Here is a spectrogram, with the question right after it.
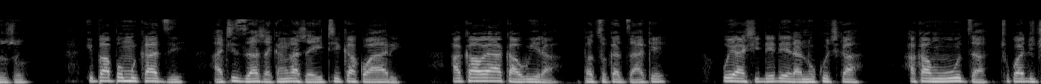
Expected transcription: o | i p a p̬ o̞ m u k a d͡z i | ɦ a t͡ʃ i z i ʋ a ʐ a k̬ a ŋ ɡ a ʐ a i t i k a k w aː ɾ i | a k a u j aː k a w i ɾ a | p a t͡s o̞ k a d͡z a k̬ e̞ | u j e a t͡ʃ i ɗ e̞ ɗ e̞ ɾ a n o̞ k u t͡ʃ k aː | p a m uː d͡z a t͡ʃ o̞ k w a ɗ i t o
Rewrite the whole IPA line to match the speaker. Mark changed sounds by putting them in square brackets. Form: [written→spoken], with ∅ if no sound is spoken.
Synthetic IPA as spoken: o | i p a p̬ o̞ m u k a d͡z i | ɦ a t͡ʃ i z i ʋ a ʐ a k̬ a ŋ ɡ a ʐ a i t i k a k w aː ɾ i | a k a u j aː k a w i ɾ a | p a t͡s o̞ k a d͡z a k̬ e̞ | u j e a t͡ʃ i ɗ e̞ ɗ e̞ ɾ a n o̞ k u t͡ʃ k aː | [p→k] a m uː d͡z a t͡ʃ o̞ k w a ɗ i [t→t͡ʃ] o

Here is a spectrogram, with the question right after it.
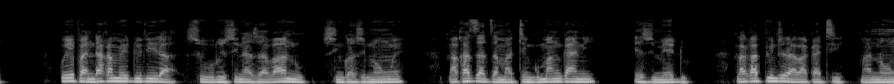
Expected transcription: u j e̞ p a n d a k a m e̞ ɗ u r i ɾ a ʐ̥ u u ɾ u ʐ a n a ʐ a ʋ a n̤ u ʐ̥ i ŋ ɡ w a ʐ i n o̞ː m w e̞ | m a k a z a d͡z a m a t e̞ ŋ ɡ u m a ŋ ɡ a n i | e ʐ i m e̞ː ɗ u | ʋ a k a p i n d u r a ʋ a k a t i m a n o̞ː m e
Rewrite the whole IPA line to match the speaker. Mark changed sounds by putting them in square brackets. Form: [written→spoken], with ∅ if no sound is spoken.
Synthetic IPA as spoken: u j e̞ p a n d a k a m e̞ ɗ u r i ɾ a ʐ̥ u u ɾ u ʐ [a→i] n a ʐ a ʋ a n̤ u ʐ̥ i ŋ ɡ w a ʐ i n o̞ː m w e̞ | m a k a z a d͡z a m a t e̞ ŋ ɡ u m a ŋ ɡ a n i | e ʐ i m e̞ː ɗ u | ʋ a k a p i n d u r a ʋ a k a t i m a n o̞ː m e

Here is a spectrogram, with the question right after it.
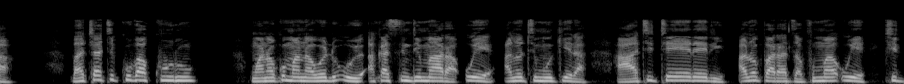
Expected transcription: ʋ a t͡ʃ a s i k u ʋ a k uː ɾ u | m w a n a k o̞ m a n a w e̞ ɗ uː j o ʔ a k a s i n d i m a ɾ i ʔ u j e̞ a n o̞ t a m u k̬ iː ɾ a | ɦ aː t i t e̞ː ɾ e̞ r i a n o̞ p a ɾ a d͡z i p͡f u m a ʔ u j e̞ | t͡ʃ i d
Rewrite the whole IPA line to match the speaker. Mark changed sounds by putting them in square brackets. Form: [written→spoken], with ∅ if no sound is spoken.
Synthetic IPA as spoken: ʋ a t͡ʃ a [s→t] i k u ʋ a k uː ɾ u | m w a n a k o̞ m a n a w e̞ ɗ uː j [o→u] ʔ a k a s i n d i m a ɾ [i→a] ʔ u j e̞ a n o̞ t [a→i] m u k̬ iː ɾ a | ɦ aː t i t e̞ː ɾ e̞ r i a n o̞ p a ɾ a d͡z [i→a] p͡f u m a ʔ u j e̞ | t͡ʃ i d

